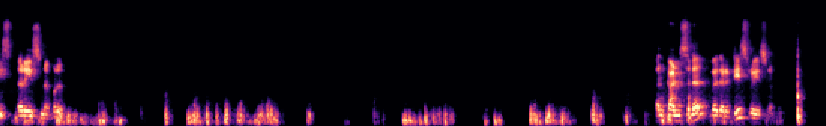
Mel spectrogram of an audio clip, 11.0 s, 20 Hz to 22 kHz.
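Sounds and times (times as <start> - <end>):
muffled man's voice: 0.0 - 1.0, 8.8 - 10.4.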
